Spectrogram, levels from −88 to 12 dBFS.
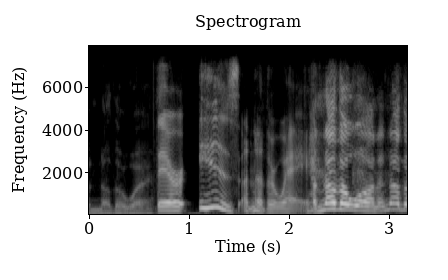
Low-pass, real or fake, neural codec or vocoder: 7.2 kHz; real; none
